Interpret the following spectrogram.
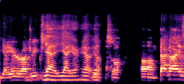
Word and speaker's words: Yair: I don't know how to pronounce this guy's name. Yair Rodriguez. Yeah, Yair.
